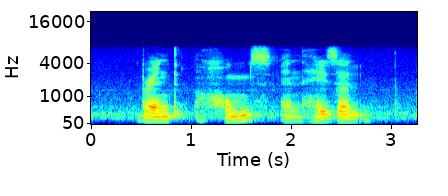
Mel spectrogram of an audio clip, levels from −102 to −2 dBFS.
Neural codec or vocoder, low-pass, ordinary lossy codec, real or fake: none; 7.2 kHz; none; real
